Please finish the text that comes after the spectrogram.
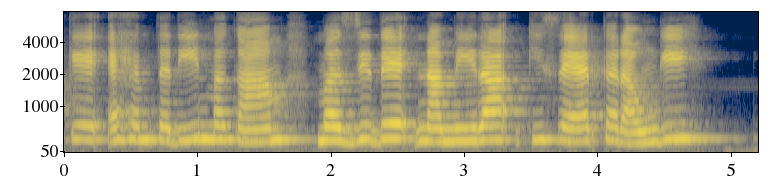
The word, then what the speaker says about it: نمرہ: اہم ترین مقام مسجد نمیرہ کی سیر کراؤں گی۔ کچھ لوگ اسے مسجد نمرہ کہہ کر پکارتے ہیں، جبکہ اس کا صحیح تلفظ نون کے زبر اور میم کے زیر کے ساتھ کیا جاتا ہے۔ نمیرہ ایک پہاڑی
